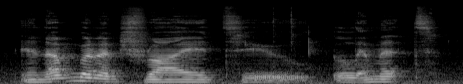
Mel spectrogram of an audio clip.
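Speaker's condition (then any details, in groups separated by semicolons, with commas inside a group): Cerebral palsy; breathing fine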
